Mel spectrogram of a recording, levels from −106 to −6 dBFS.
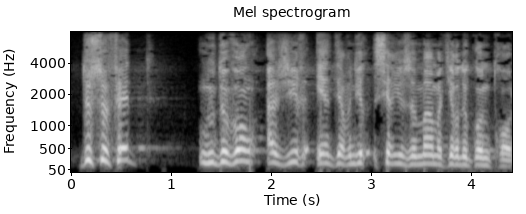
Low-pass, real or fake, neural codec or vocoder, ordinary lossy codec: none; real; none; none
